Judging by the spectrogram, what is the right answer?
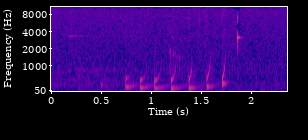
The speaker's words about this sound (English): And now I'm going to just place the ice globe by your ear.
